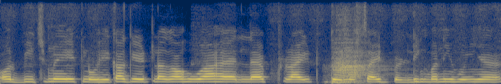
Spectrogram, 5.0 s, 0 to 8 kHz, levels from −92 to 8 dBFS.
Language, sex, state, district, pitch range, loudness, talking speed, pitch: Hindi, female, Uttar Pradesh, Jyotiba Phule Nagar, 230-245 Hz, -12 LUFS, 215 wpm, 240 Hz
